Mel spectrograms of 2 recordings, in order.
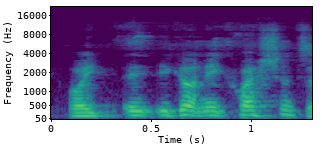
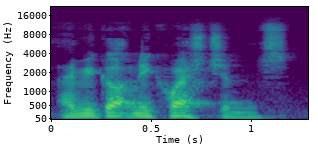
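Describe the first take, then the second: First: Pitched higher, questions lifting up at the end; unsure upward inflection on questions; rising at the end. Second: Questions said as a falling statement; flat statement ending with a fall on questions. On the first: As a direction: let the tune climb on questions. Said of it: "if you inflect up at the end of anything you say". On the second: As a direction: drop the tune down on questions. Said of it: "if you come down at the end of the sent". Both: Shown as a demonstration.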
